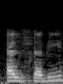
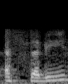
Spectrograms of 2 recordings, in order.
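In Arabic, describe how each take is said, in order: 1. تُنطق اللام بوضوح قبل الحرف. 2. تندمج اللام في الحرف التالي المشدَّد.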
